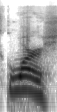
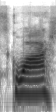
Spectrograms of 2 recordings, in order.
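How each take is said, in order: First: It is said with an added local sound. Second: It is said without any added sound. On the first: This is how people in the area say it. The speaker calls it wrong. "here they call they say squash too" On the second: This is the usual way to say it. The speaker calls it right. "instead of squash"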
